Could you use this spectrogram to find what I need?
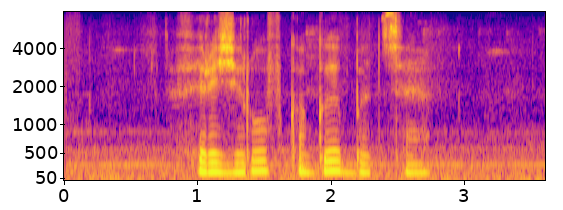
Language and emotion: Russian, neutral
